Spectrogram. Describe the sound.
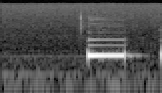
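Telephone signal tones as a call connects: two steady, mid-pitched beeps, the second cut short at the end, alone on a quiet line.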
